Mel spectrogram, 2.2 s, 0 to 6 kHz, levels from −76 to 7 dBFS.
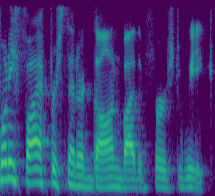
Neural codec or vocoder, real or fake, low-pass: none; real; 5.4 kHz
